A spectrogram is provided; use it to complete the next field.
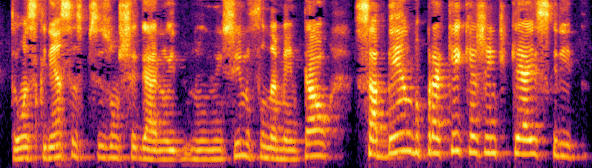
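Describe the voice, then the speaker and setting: Somewhat breathy, the woman's voice carries lively intonation. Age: 70s. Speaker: retired education professor. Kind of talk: online lecture. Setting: live stream.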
